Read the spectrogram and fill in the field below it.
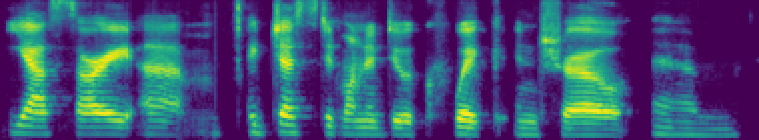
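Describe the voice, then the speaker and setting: A woman facilitating an online meeting invites a newcomer to introduce himself, speaking hesitantly with frequent pauses. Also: low-pitched, fairly even intonation. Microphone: video call.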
